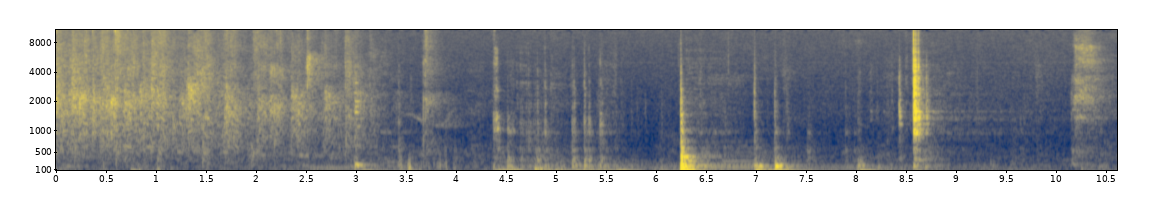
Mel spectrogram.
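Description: Audience applause fading away, followed by a few scattered knocks and thumps, the loudest about six seconds in.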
